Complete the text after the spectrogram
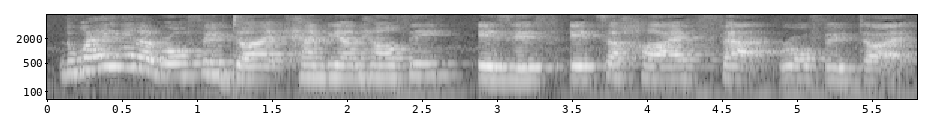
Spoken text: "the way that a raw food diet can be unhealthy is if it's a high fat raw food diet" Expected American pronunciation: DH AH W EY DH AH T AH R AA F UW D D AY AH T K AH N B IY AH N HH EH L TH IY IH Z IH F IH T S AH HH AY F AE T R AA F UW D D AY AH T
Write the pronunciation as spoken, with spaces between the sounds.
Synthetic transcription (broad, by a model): DH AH W EY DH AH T AH R AA F UW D D AY AH T K AH N B IY AH N HH EH L TH IY IH Z IH F IH T S AH HH AY F AE T R AA F UW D D AY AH T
